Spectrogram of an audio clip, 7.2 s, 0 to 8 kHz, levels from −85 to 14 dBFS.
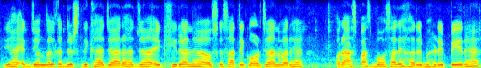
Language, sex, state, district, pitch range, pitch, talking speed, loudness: Hindi, female, Chhattisgarh, Raipur, 220-235 Hz, 225 Hz, 240 wpm, -13 LUFS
